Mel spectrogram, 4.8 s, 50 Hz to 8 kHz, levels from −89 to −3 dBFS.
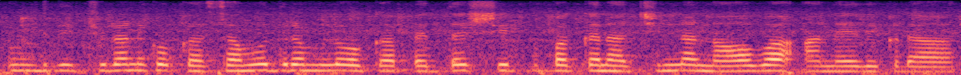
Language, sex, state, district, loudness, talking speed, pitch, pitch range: Telugu, female, Andhra Pradesh, Annamaya, -17 LUFS, 150 wpm, 225 Hz, 205-230 Hz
